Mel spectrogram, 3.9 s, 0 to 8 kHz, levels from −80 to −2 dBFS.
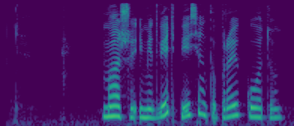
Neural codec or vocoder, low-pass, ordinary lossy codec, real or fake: none; 7.2 kHz; none; real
